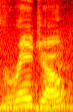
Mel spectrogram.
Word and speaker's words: Rajo: It's a Rojo 4 valve, which is one of the first of the Rajos should pronounce if you're an afficionado. It's Rayjo, right?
